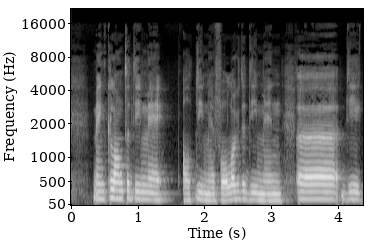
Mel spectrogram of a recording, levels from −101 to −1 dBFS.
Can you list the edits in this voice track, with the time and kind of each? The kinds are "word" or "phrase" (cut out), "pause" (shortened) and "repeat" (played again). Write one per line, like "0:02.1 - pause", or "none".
0:01.9 - word
0:03.3 - word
